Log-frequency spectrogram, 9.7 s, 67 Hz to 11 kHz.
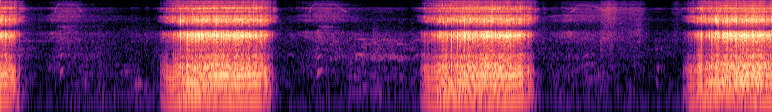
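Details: Very loud, rough, rattling snores on each in-breath, about 19 a minute, with quiet pauses between; described as the world's loudest snoring.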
